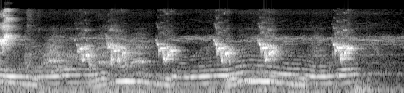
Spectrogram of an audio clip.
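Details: Budgerigar chicks being fed by their parents give raspy, harmonic begging calls in quick bursts, roughly twice each second.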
